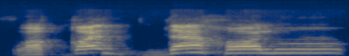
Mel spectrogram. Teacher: dal bertemu dal. Sebab dal yang pertama itu mati, sukun. Bukannya wa qad dakhalu, bukan. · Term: idgham mutamatsilain shaghir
